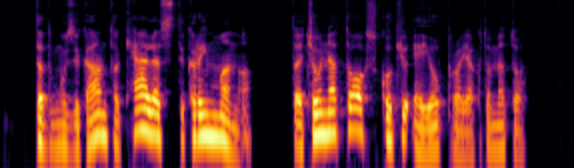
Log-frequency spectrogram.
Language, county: Lithuanian, Vilnius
